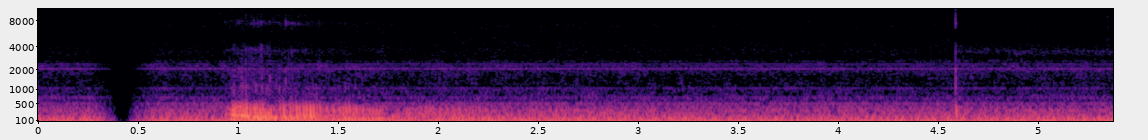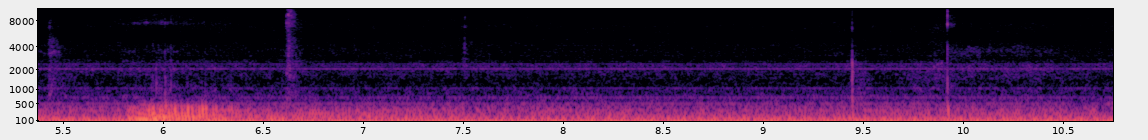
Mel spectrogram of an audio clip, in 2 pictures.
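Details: Sleeping senior Miniature Dachshund gives two throaty snores about five seconds apart, low and gravelly, over a constant background hum and a few faint clicks.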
